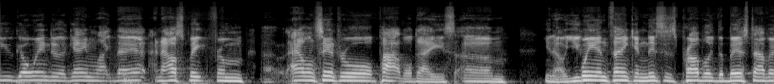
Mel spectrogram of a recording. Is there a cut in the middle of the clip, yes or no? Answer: yes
